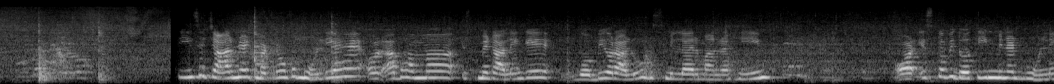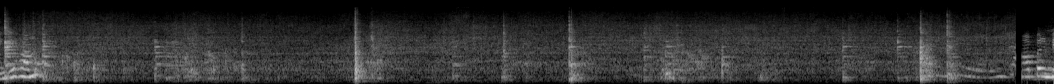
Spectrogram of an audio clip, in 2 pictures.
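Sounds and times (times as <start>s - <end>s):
vegetables sizzling in pot: 0.0s - 21.0s
spoon scraping and knocking pot: 12.1s - 13.1s.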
